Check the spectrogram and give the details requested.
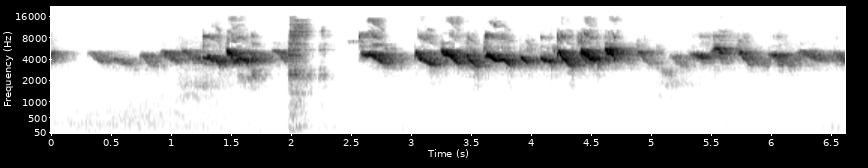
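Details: Captive Oriental white-eye, 26 November 2022, giving a 'Buka Sing Raja' song display: fast high warbling chatter broken by a sharp knock and brief pause, then a loud continuous run of bright twittered notes.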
